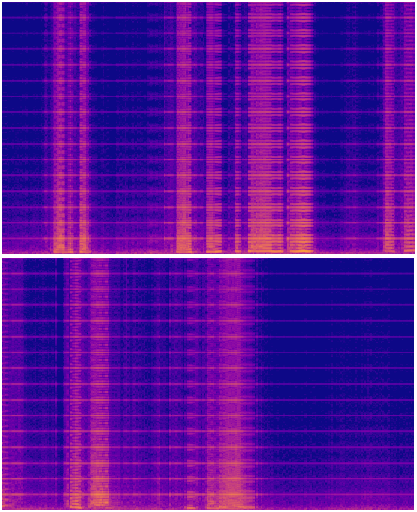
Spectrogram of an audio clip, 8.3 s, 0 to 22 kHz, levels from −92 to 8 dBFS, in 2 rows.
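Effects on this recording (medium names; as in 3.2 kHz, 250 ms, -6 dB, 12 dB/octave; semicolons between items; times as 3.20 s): a buzz of ramps at a fixed pitch in blocks of 32 samples; random-step tremolo 3.5 Hz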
